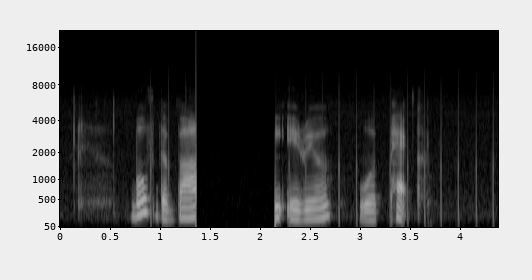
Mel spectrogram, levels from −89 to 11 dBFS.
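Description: A train of clicks runs from 0.91 to 4.34 s: about twenty evenly spaced pops at 5.84 per second, peaking near the speech level, likely from electrical interference or a faulty connection.

An audio dropout to a faint residue runs from 1.36 to 2.15 s: the speech cuts off abruptly for about 0.8 s, leaving only hiss roughly 50 dB down, likely from a lost signal on a still-live path.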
